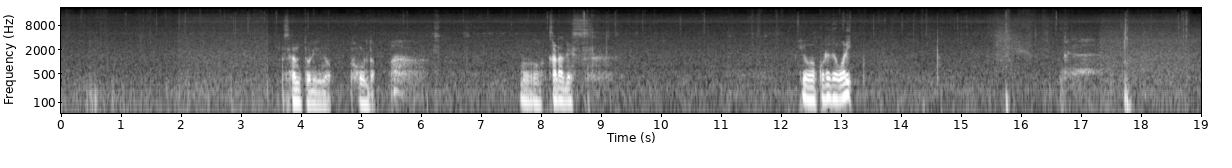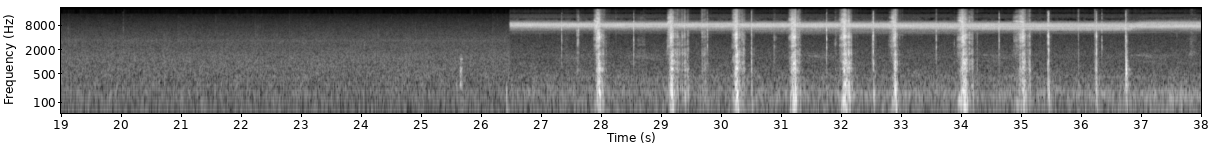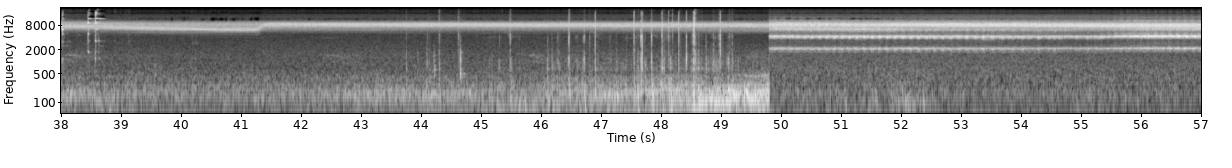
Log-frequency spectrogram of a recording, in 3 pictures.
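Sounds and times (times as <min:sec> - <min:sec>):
campfire crackling pops: 0:26.5 - 0:39.2, 0:42.8 - 0:49.8
crickets and insects trilling: 0:26.5 - 0:57.0.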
